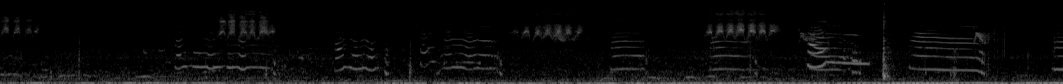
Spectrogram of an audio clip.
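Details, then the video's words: Ginger cat with other stray cats eating pate food, giving many short rising and falling meows, some wavering, in quick overlapping succession over a steady low hum. "Ginger Cat And Its Friends Makes Cute Sounds While Eating Pate Food"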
